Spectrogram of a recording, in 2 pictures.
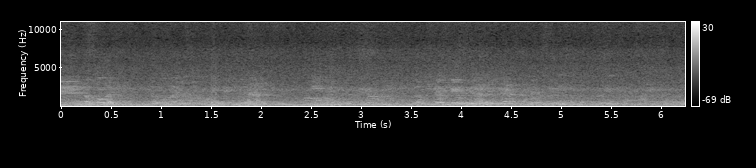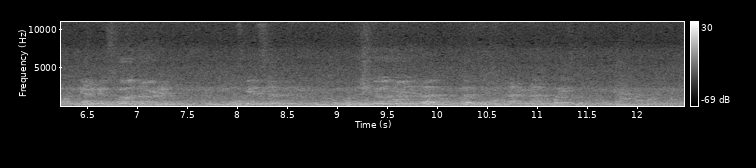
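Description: Young girls chatter and call out playfully nearby.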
